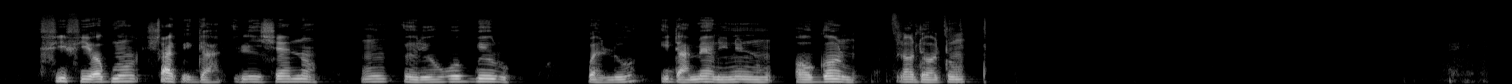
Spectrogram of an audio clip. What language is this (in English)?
Yoruba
